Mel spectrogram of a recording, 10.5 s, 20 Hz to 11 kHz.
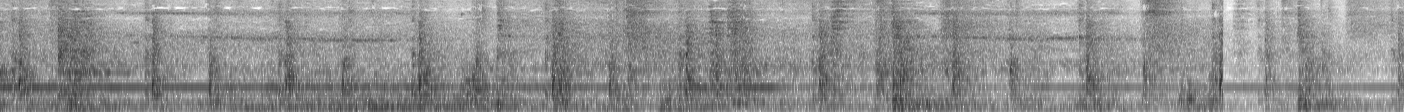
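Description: A 16 mm BRC reinforcing-mesh welding machine running: irregular metal clanks and knocks, a couple a second, as bars are fed and welded, over a steady whine that drops out briefly about six seconds in.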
